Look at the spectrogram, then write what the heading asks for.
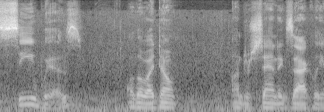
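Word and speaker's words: CIWS: how to pronounce this not swizz or anything like that it's seawiz although i don't understand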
